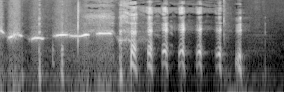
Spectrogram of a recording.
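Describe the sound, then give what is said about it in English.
A person in a good mood whistles a bright, cheerful tune: a few smooth sustained notes, then a quick bouncy run of short staccato notes. No talking. “It's just in a good mood whistling.”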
